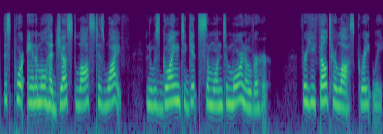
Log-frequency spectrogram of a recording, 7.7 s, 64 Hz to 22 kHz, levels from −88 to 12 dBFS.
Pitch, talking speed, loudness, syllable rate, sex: 235 Hz, 195 wpm, -19 LUFS, 4.6 syllables/s, female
